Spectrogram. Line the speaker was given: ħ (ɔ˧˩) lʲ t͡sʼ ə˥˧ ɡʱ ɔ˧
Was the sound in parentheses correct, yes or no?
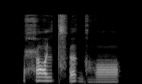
no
